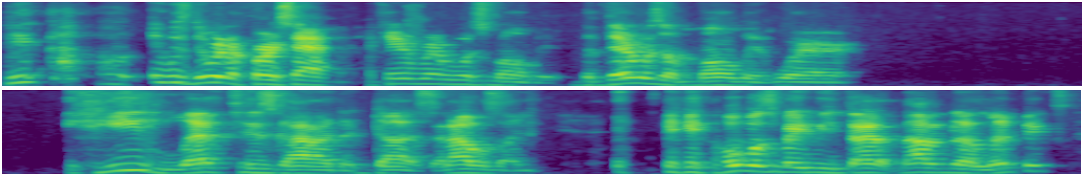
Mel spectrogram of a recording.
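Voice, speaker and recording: A man with a mid-pitched voice chats casually about sports as a podcast co-host. His delivery is informal and slangy, and he sounds a little distant from the microphone. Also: animated, normal speed.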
